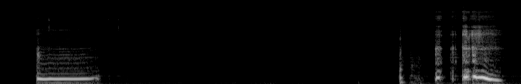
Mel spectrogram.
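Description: A person's thinking hum, "mmm", held at one steady pitch for about half a second. Near the end come a few mouth clicks and a short vocal sound that falls in pitch.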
